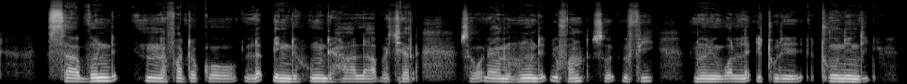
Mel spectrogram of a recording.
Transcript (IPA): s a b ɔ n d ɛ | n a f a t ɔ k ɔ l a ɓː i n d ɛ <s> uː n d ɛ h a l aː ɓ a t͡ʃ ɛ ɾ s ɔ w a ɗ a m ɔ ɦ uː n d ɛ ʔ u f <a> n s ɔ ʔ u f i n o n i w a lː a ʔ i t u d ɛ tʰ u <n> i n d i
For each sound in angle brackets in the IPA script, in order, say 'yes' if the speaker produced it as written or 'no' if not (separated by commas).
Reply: no, yes, yes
